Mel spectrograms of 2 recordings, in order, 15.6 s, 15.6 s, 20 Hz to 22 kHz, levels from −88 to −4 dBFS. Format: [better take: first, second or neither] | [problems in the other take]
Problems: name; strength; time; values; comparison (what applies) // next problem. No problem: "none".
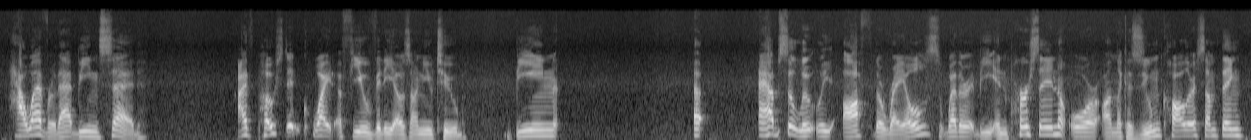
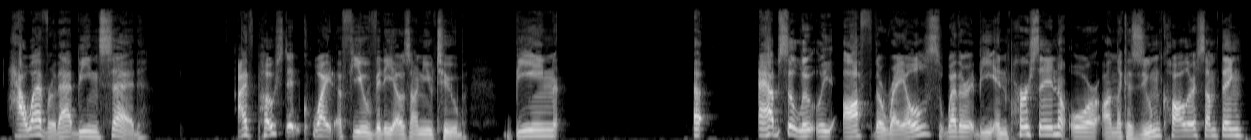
second | hiss; faint; throughout; 25 dB below the speech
